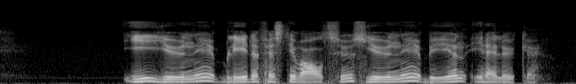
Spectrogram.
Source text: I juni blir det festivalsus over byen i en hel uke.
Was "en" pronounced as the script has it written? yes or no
no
